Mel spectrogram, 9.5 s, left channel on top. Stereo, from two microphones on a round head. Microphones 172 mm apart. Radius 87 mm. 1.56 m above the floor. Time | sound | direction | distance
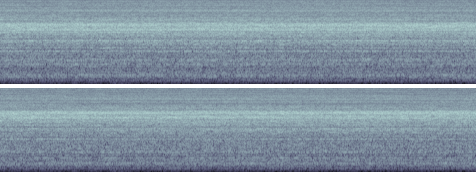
0.0 | running water | 45° left (ahead or behind) | 1.8 m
